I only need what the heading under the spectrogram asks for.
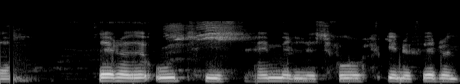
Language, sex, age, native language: Icelandic, male, 13, Icelandic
